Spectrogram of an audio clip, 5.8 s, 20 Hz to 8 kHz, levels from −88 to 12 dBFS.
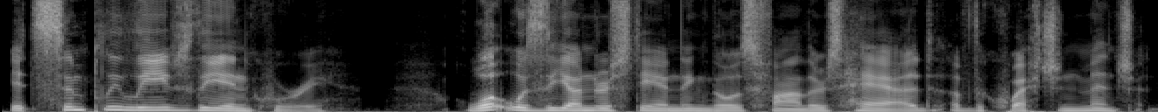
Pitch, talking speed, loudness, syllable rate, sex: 150 Hz, 165 wpm, -19 LUFS, 5.5 syllables/s, male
